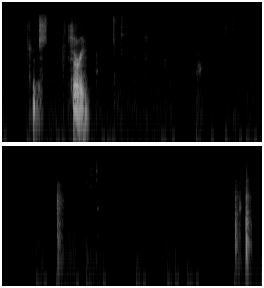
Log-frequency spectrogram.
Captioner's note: brief silence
